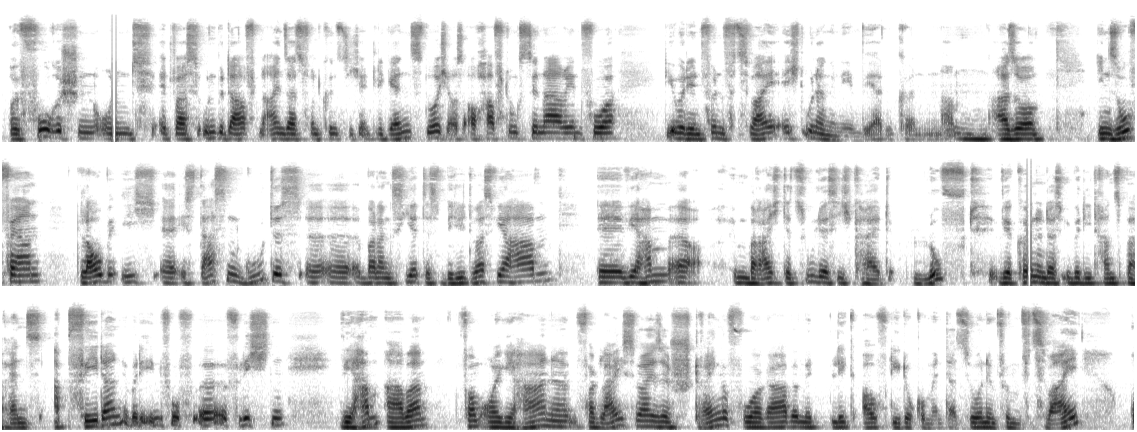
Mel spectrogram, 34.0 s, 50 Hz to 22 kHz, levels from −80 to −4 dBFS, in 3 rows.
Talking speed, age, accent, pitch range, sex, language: 120 wpm, 50-69, German, 135-165 Hz, male, German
